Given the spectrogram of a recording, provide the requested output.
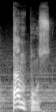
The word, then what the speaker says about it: tampu: época se cree que los tambos o tampus como se pronuncia en quichua se remontan a tiempos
